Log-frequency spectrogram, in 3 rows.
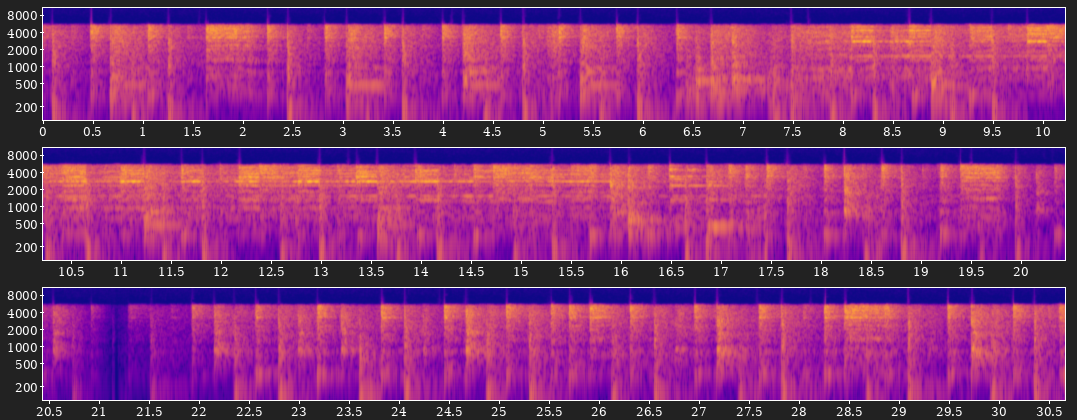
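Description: Acoustic drum kit played solo in a chacarera rhythm, the Argentine folk rhythm in 6/8, adapted for drums: continuous strokes on snare, toms, bass drum and cymbals. The playing breaks off for a moment about two-thirds of the way through, then picks up again.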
